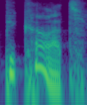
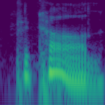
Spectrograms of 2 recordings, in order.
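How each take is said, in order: First: The name ends with a t sound. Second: The name ends with a d sound. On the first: "Picard mit T hinten" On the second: "Mit D"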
